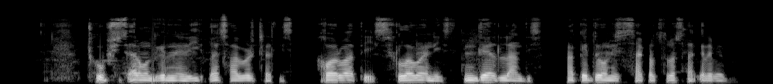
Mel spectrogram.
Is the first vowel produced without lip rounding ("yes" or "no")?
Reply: no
